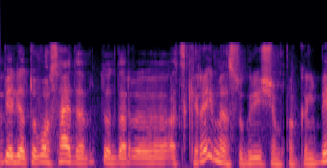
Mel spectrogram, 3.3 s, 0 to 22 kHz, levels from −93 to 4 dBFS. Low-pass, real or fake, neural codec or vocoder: 7.2 kHz; fake; vocoder, 22.05 kHz, 80 mel bands, Vocos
